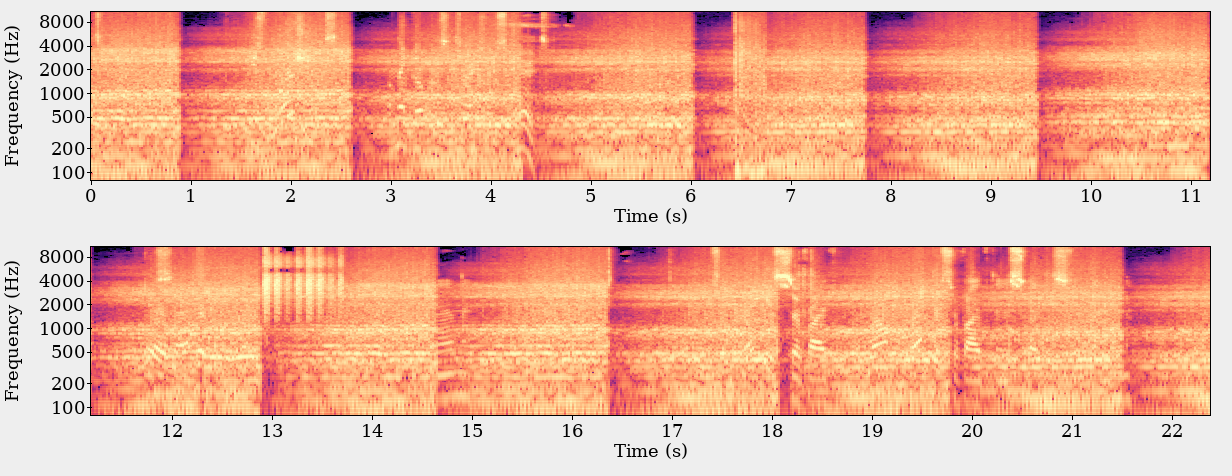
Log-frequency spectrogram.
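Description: A young man speaks with animation through a webcam microphone.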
